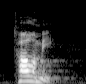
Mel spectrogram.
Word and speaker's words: Ptolemy: How do you say that? Ptolemy. So it's a silent P, is it? Okay, I could make a good joke there, but I won't. the silent P.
